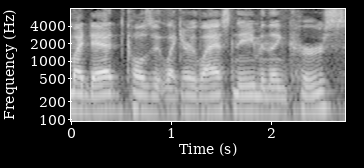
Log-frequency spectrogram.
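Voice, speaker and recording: This man's voice sits at a medium pitch and moves at a fairly slow pace. Noticeable background noise runs behind him. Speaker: podcast co-host. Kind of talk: casual chat. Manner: halting, repeats words.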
